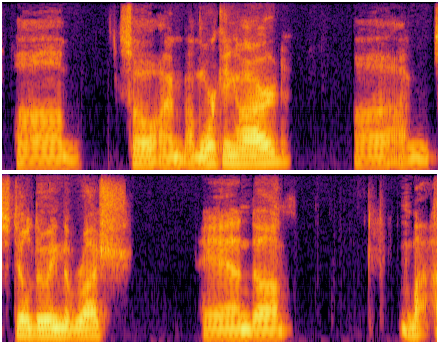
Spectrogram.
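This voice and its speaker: A man at a very slow pace, with fairly even intonation and long, frequent pauses. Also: medium pitch for a man. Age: 80s+. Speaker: patient. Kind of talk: interview. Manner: halting.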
